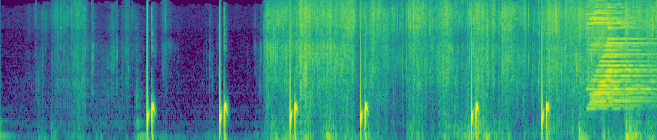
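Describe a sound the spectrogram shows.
Short popping game blips sound as buttons are tapped.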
